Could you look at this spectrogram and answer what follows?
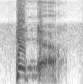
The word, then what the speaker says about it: Pitta: I think it's pronounced Pitta or Pitta? – Pitta, yes.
